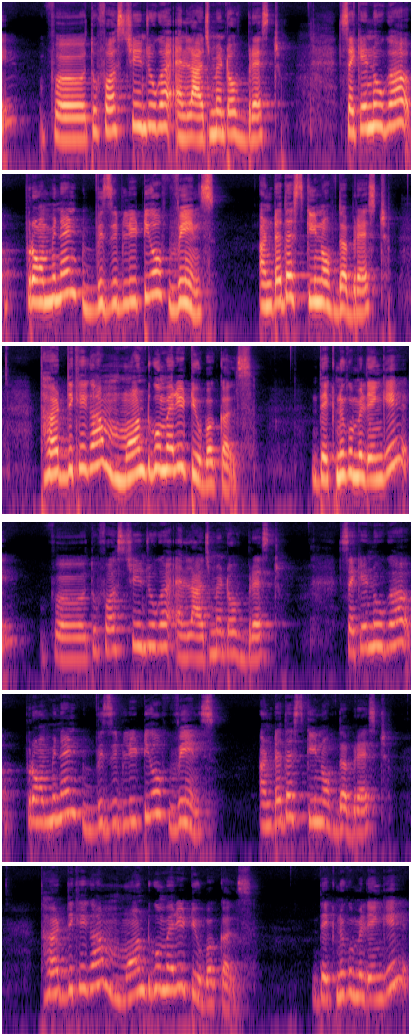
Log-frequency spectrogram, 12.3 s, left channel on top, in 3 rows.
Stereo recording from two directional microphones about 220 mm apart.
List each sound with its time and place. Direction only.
0.0 s speech: 50° left (ahead or behind)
